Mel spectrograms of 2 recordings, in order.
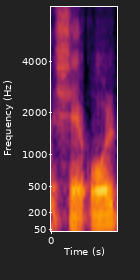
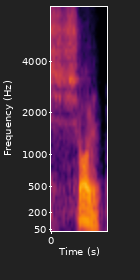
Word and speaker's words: Sheol: Algunas traducciones se escriben Sheol, pero la palabra correcta es Sheol.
